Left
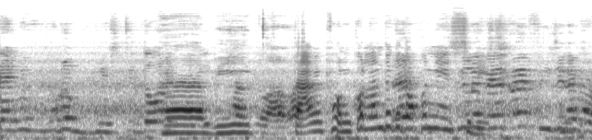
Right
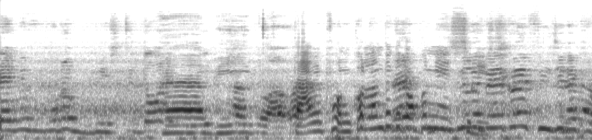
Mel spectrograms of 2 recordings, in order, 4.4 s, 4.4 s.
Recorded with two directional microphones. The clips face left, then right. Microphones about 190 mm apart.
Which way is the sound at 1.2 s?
45° left (ahead or behind).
